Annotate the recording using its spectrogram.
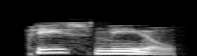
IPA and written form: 'piːs,miːl (Piecemeal)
